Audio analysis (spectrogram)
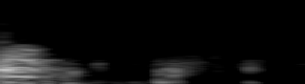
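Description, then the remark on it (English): A female puppy lets out one sharp bark followed by a couple of softer, shorter yips, with brief silence between them and no talking. “I'm sorry, puppy.”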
